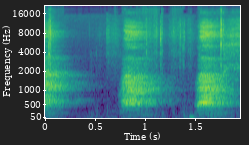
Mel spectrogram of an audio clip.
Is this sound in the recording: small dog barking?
yes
